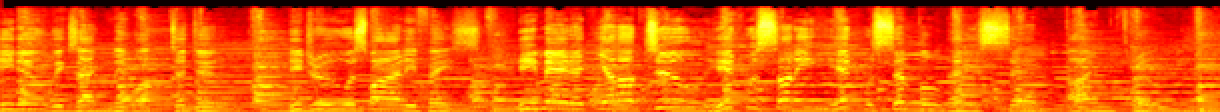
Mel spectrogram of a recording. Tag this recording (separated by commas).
Funny music, Music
